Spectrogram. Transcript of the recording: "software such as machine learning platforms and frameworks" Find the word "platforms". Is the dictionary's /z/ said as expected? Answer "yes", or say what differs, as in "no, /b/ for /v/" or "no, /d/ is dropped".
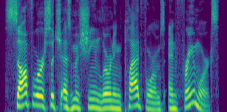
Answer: yes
